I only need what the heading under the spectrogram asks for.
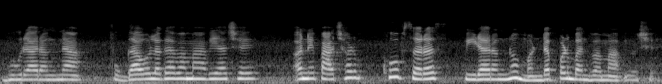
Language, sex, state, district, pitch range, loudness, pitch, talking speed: Gujarati, female, Gujarat, Valsad, 220-265 Hz, -14 LUFS, 245 Hz, 155 wpm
